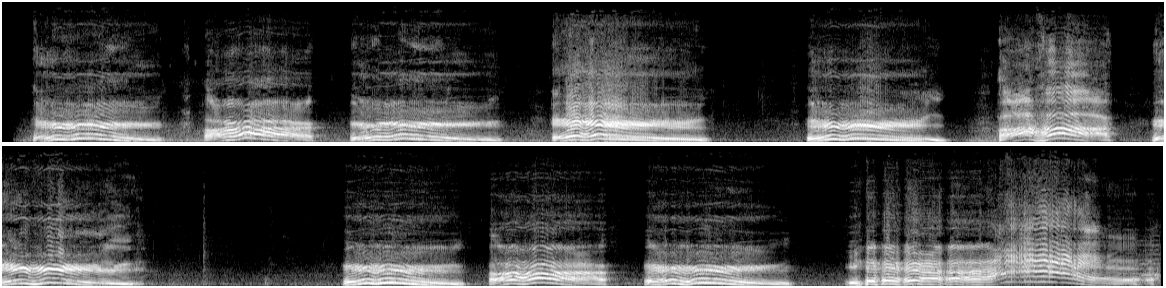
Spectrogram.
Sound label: HEE HEE HEE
